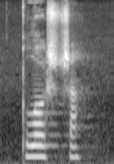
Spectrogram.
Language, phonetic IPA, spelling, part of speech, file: Belarusian, [ˈpɫoʂt͡ʂa], плошча, noun, Be-плошча.ogg
- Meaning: 1. area 2. square, plaza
